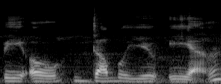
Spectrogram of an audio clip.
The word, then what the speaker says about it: Bowen: It's spelled B O W E N. Like Bowen Island.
